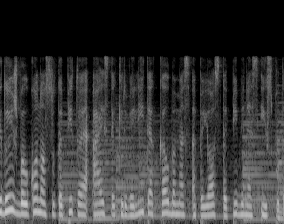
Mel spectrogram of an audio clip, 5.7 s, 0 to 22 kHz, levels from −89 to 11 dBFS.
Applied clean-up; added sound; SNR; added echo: none; none; none; none.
